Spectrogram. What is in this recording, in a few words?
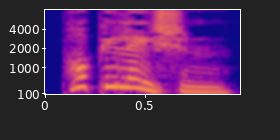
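"population", British English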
